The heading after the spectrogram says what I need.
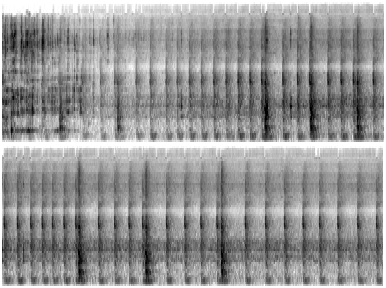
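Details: Knocking while the master bath sink hot water runs: irregular sharp knocks and ticks, one or two a second, as an unsupported hot pipe shifts and bangs against framing. The fix is a pipe hanger or padding where the pipe touches walls or the vent pipe.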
